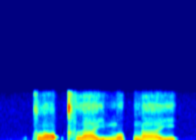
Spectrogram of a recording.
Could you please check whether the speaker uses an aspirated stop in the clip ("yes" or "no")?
yes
